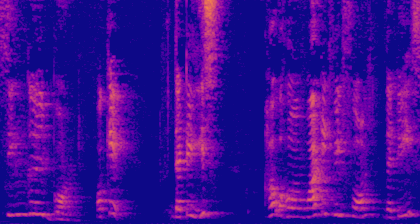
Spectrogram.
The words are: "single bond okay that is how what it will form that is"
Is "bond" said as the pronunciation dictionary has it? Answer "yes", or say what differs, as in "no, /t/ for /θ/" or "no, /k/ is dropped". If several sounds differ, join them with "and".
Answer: yes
